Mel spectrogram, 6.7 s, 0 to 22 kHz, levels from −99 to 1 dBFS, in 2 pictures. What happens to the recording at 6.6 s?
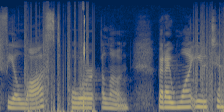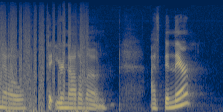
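Nothing goes wrong at 6.6 s; the speech there plays through cleanly, with no dropout, click or distortion.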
